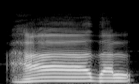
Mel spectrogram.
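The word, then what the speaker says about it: هذا: হাল লাম জবর জাল হাজাল হাজাল এ জাল অক্ষরটা জিব্বার আগা দিয়ে লামকে ধরবে জাল যদি বলি হাজাল তখন এটা জিম অক্ষরের আদি হতে পারে এখানে এখানে জিম অক্ষর নাই জিম জবর জালের বেলায়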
